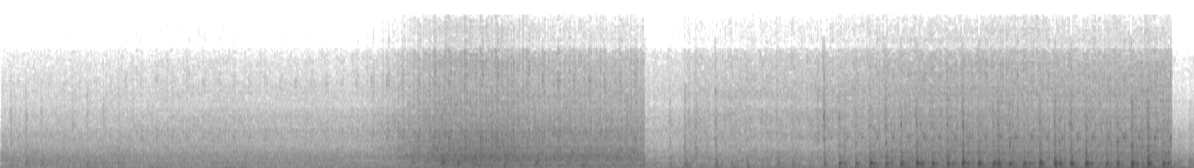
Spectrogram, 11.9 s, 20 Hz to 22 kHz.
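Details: Audi S4 V8 engine knocking, an uneven knock about once per second riding over the low rumble; source of the knock unclear.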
